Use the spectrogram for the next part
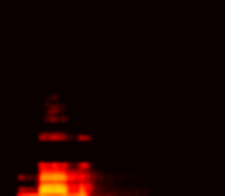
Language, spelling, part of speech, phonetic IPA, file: Russian, баб, noun, [bap], Ru-баб.ogg
- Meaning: inflection of ба́ба (bába): 1. genitive plural 2. animate accusative plural 3. vocative singular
